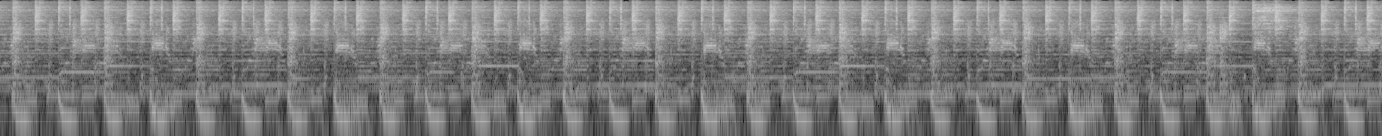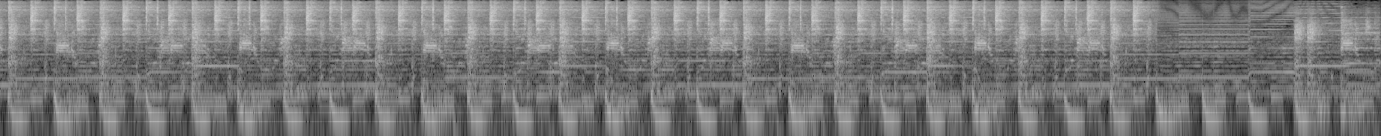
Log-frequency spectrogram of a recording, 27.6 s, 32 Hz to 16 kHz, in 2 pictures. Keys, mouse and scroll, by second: 10.9 click, 18.5 click, 18.9 click, 19.3 click, 20.1 click, 21.3-27.5 drag.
